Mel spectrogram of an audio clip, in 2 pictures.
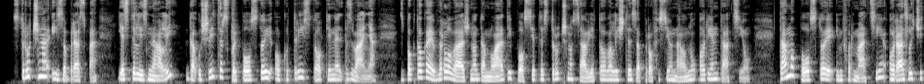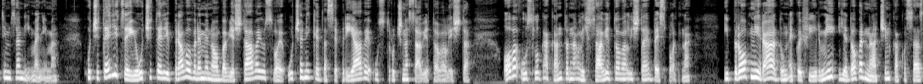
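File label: Croatian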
